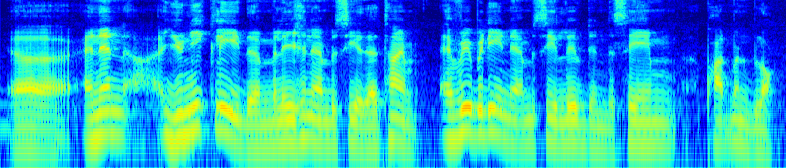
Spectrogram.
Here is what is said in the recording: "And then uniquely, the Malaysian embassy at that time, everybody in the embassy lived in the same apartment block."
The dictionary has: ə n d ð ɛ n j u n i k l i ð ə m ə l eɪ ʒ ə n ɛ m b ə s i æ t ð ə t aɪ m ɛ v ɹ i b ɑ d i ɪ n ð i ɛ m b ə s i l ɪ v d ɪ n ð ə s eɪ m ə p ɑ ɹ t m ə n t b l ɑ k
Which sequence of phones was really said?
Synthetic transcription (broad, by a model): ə n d ɛ n j u n i k l i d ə m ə l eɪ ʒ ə n ɛ m b ə s i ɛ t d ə t aɪ m ɛ v ɹ i b ɑ d i ɪ n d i ɛ m b ə s i l ɪ v d ɪ n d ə s eɪ m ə p ɑ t m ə n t b l ɑ k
